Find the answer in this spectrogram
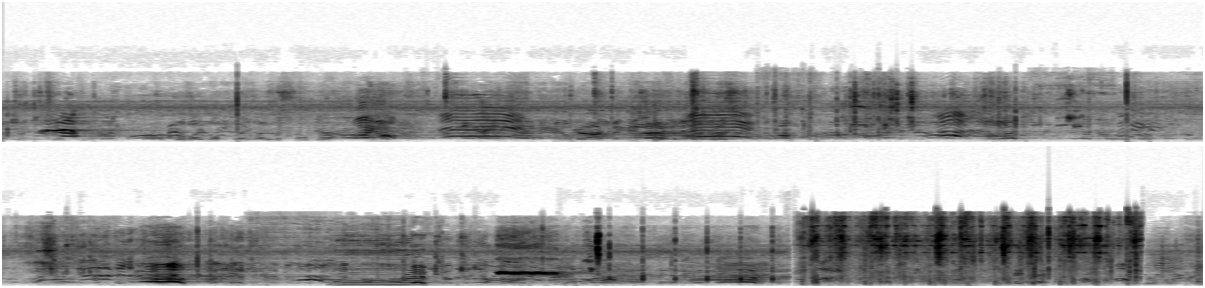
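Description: Shouts and calls from rugby players and sideline spectators during open play, overlapping and uneven. Near the end there is a loud rushing noise.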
